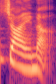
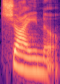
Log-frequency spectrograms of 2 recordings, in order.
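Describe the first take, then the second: First: The final vowel is a long open 'aa'. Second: The final vowel is a short weak 'uh'. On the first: This is the common local way of saying it. "आपण म्हणतो चायना" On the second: This is how native speakers say it. "तिकडचे लोक म्हणतात चायना"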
